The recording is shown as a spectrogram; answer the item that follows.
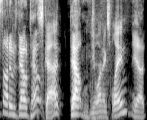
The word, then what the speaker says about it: Downton: Downtown Abbey? No, yeah, Downton, actually.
